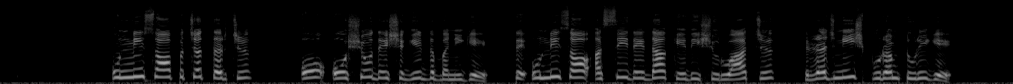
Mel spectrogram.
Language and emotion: Dogri, neutral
